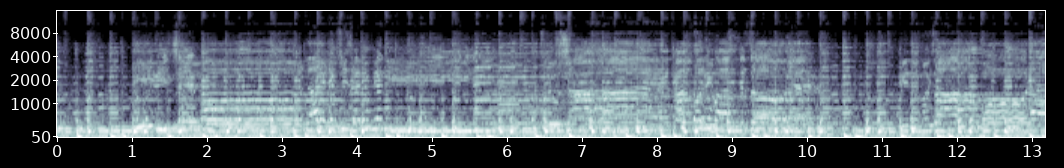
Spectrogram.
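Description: Live band playing upbeat Eastern European–style pop with a steady beat: electric bass guitar and drums under a man singing.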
